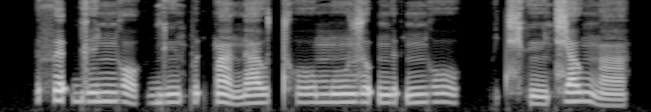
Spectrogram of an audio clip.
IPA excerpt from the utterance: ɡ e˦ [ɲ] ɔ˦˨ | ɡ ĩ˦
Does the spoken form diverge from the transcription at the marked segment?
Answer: no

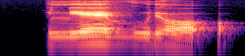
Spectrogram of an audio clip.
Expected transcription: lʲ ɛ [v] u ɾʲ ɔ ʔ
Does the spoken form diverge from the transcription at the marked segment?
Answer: no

